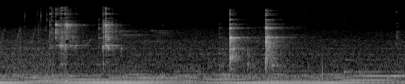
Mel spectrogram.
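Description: Ice cubes dropping into a glass mug, four separate sharp clinks, over steady background music.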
